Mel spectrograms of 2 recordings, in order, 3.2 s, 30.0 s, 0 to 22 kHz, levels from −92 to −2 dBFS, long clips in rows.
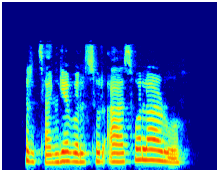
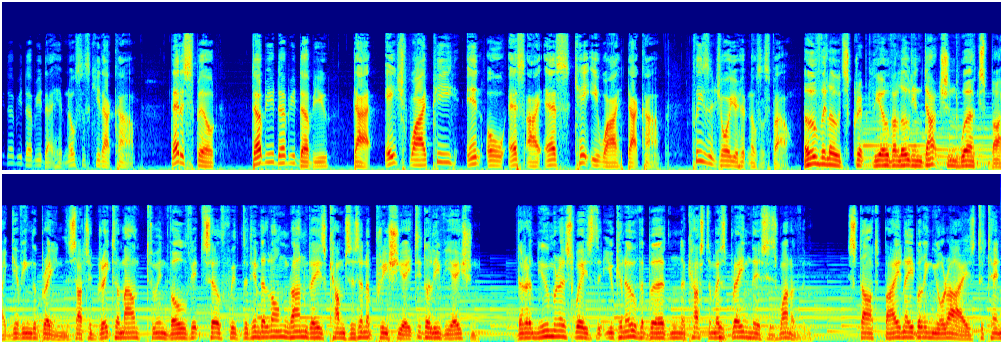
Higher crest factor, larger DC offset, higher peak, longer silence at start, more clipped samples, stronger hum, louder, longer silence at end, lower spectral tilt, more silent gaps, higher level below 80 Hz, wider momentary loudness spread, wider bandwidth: about the same, 16 dB vs 16 dB; neither; second, -6 dBFS vs 0 dBFS; first, 0.35 s vs 0.15 s; neither; neither; second, -22 LUFS vs -15 LUFS; first, 0.55 s vs 0 s; about the same, -5 dB/octave vs -5.5 dB/octave; neither; second, -72 dBFS vs -40 dBFS; second, 8 LU vs 14 LU; second, 8 kHz vs 10.5 kHz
